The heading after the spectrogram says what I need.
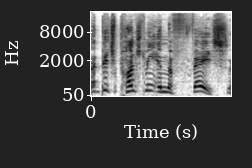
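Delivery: high, slow, furious yell.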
